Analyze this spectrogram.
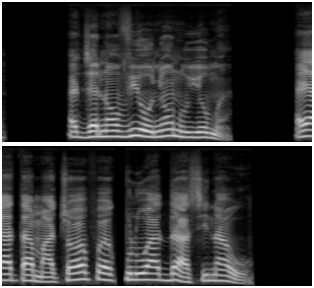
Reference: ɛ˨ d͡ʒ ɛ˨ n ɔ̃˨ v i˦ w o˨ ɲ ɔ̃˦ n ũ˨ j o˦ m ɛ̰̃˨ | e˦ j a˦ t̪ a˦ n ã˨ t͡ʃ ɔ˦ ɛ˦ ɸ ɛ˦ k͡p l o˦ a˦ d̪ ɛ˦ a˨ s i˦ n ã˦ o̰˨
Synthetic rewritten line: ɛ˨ d͡ʒ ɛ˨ n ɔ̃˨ v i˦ w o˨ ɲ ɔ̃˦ n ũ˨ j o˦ m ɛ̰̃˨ | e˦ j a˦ t̪ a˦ m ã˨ t͡ʃ ɔ˦ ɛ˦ ɸ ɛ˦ k͡p l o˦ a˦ d̪ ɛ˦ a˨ s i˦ n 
